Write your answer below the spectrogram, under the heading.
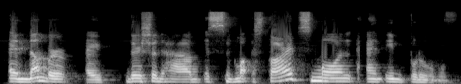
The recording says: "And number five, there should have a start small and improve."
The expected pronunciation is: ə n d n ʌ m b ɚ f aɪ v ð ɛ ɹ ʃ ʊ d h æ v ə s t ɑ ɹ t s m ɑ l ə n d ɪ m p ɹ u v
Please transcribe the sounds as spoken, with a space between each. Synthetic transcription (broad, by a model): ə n n ʌ m b ɚ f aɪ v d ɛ ɹ ʃ ʊ d h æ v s s t ɑ ɹ t s m ɑ l ə n d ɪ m p ɹ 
